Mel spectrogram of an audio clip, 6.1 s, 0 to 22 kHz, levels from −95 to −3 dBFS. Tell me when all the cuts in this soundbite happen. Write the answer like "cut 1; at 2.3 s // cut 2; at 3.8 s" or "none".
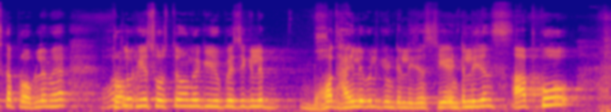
cut 1; at 1.2 s // cut 2; at 5.0 s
